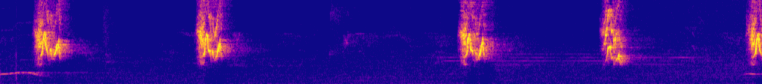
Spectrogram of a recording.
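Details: Chirping sparrow with a cuckoo singing behind it: five short, piercing high chirps at uneven intervals over a steady hiss, with a faint whistle at the start and end.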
